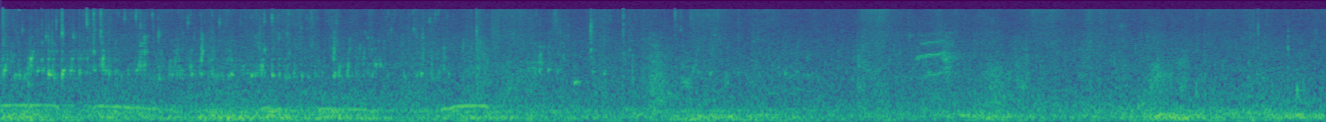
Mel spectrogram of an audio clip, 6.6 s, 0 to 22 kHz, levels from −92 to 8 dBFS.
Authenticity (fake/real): real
